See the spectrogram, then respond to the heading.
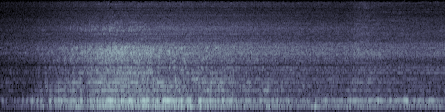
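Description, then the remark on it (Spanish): Recorded electric fan noise played from a sound machine: a steady low motor hum and a broad airy rush, constant throughout and fairly loud, with no one talking. “Que tiene también, esto tiene diferentes tipos de ventiladores.”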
